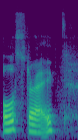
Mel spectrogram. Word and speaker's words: Eostre: to the Saxon goddess eostre sometimes pronounced ostre and the name oara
